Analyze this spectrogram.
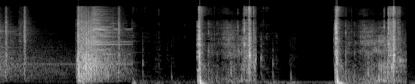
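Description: Three shotgun shots about a second and a quarter apart, each followed by a short decaying echo. Smaller metallic clanks fall between the shots.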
